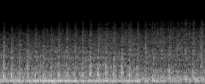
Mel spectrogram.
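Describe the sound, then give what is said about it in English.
Helicopters hovering overhead produce a loud, steady rotor drone with a fast pulsing chop and a sustained low hum throughout, without any talk. “While the helicopters hovered overhead almost incessantly”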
